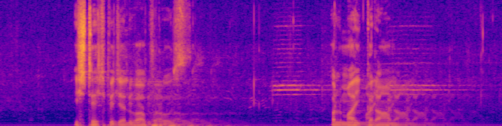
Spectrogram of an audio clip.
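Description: A man sings a melodic recitation loudly through a microphone in short phrases.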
